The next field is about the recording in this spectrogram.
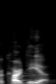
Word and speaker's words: cardia: So, for example, the Greek word cardia means heart, or cardia, pardon me. Sorry, I didn't mean to mispronounce it.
